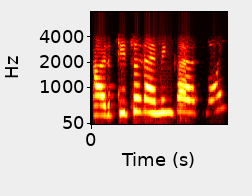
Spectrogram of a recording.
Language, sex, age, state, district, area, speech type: Marathi, female, 18-30, Maharashtra, Solapur, urban, conversation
